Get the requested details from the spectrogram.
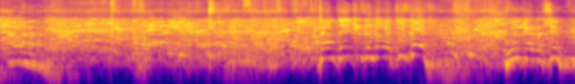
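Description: A man speaks loudly and with animation into a microphone, heard through loudspeakers.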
